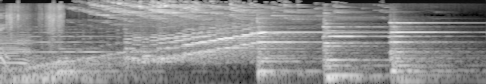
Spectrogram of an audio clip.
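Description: A cow lets out a long, drawn-out moo that rises in pitch, followed by three clear rings of a bell spaced about a second apart, with no talking.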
